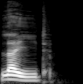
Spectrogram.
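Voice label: "laid", British English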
